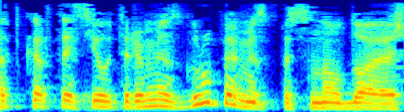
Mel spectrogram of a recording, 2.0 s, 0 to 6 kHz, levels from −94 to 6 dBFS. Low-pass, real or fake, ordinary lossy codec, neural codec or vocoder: 5.4 kHz; real; MP3, 24 kbps; none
